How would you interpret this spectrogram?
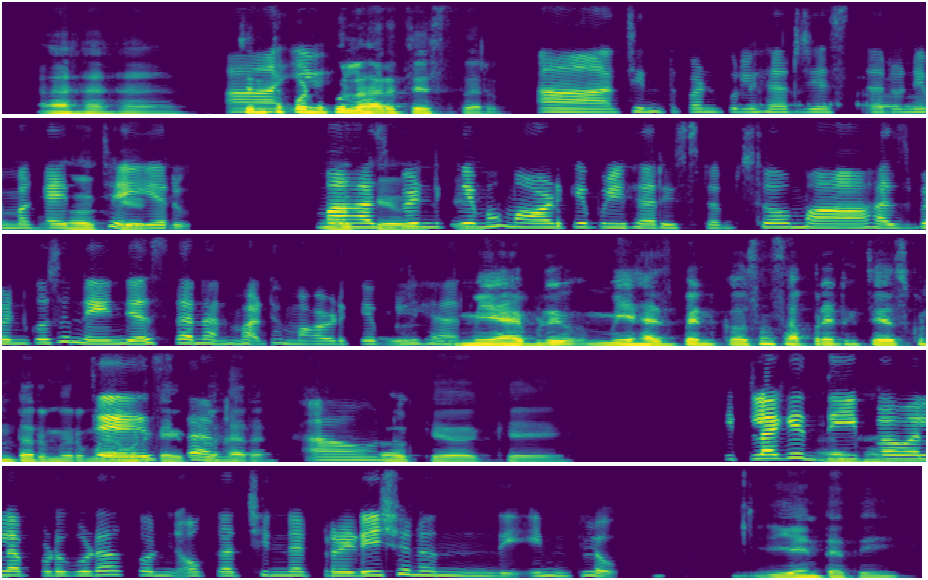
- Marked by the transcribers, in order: in English: "హస్బెండ్‌కి"; in English: "హస్బెండ్"; in English: "హస్బాండ్"; in English: "ట్రెడిషన్"; other background noise; tapping
- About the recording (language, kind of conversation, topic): Telugu, podcast, పండగలకు సిద్ధమయ్యే సమయంలో ఇంటి పనులు ఎలా మారుతాయి?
